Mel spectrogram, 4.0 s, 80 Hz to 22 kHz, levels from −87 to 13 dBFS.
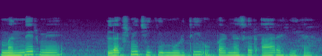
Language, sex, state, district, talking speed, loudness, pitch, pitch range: Hindi, male, Gujarat, Valsad, 165 wpm, -18 LUFS, 135 Hz, 130-145 Hz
